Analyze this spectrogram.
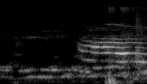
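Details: Siamese cat giving a single loud, harmonic meow in the second half, rising then falling, preceded by soft low sustained music tones.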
